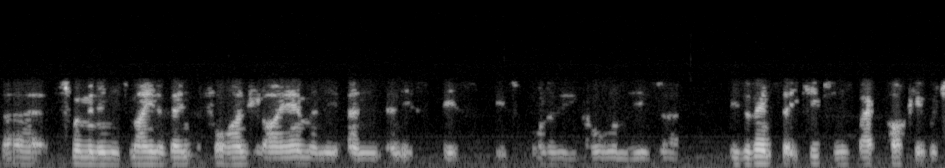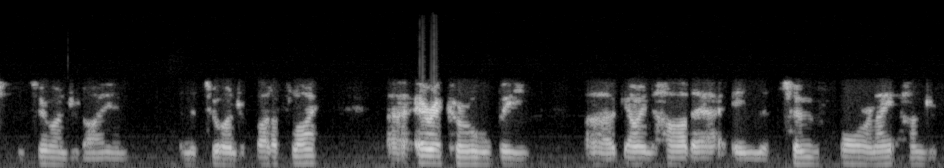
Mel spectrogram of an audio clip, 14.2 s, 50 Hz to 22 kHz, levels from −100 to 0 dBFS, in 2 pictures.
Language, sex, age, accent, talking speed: English, male, 40-59, British, 230 wpm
